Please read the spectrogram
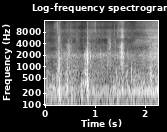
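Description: Footsteps of someone walking, a few separate steps over a faint low steady hum.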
